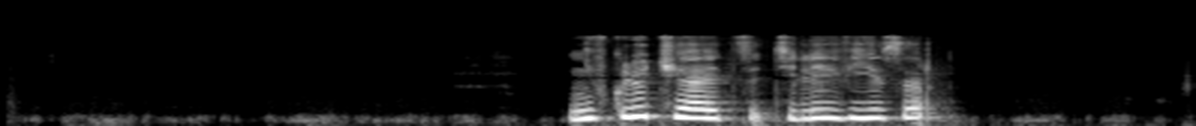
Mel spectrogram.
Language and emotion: Russian, sad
